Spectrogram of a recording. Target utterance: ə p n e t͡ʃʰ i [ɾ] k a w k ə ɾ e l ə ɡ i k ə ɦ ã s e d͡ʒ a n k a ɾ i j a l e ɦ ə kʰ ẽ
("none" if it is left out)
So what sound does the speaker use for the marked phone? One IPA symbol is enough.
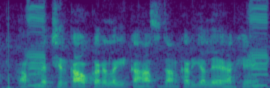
ɾ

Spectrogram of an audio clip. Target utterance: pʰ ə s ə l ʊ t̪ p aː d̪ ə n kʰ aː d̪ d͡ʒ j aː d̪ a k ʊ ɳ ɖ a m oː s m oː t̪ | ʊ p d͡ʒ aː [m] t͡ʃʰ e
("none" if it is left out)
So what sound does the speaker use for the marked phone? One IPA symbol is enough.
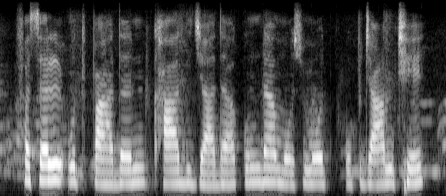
m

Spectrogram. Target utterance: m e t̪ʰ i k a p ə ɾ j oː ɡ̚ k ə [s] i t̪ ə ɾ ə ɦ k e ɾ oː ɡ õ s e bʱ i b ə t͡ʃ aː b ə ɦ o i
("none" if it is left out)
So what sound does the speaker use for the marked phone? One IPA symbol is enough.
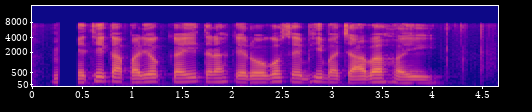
none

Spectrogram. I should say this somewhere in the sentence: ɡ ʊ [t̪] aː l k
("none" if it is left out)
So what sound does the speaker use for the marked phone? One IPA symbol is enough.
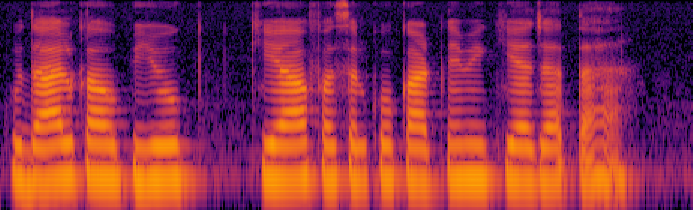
d̪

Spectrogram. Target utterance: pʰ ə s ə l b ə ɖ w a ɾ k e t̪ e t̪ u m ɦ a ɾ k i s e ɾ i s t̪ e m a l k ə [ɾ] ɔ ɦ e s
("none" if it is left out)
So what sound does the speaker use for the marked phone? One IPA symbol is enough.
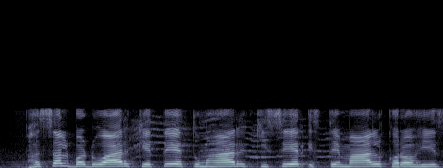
ɾ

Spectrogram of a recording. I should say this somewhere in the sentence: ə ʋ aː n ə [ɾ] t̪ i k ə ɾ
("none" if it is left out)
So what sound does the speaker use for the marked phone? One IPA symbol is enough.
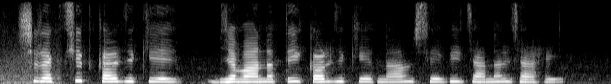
none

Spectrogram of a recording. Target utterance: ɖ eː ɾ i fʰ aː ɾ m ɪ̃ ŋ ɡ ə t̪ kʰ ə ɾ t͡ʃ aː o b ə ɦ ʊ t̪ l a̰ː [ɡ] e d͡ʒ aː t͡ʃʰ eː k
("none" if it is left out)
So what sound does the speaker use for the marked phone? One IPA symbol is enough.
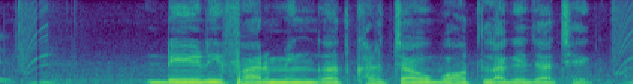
ɡ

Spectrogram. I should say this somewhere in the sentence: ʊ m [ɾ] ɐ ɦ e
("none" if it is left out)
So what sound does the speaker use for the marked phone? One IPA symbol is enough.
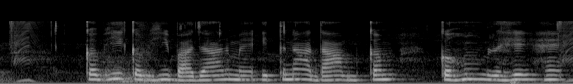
ɾ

